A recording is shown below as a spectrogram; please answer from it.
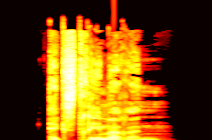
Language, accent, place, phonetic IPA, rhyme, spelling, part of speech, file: German, Germany, Berlin, [ɛksˈtʁeːməʁən], -eːməʁən, extremeren, adjective, De-extremeren.ogg
- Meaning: inflection of extrem: 1. strong genitive masculine/neuter singular comparative degree 2. weak/mixed genitive/dative all-gender singular comparative degree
